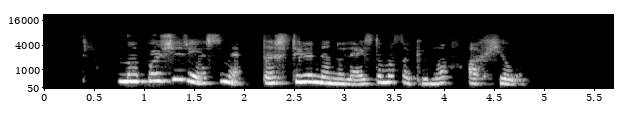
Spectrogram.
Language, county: Lithuanian, Vilnius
